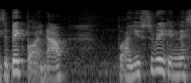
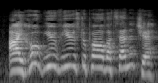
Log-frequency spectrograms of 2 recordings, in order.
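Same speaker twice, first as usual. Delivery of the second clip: mum's voice; 7 semitones higher, 8 dB louder than usual. Acted. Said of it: "said his mum".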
